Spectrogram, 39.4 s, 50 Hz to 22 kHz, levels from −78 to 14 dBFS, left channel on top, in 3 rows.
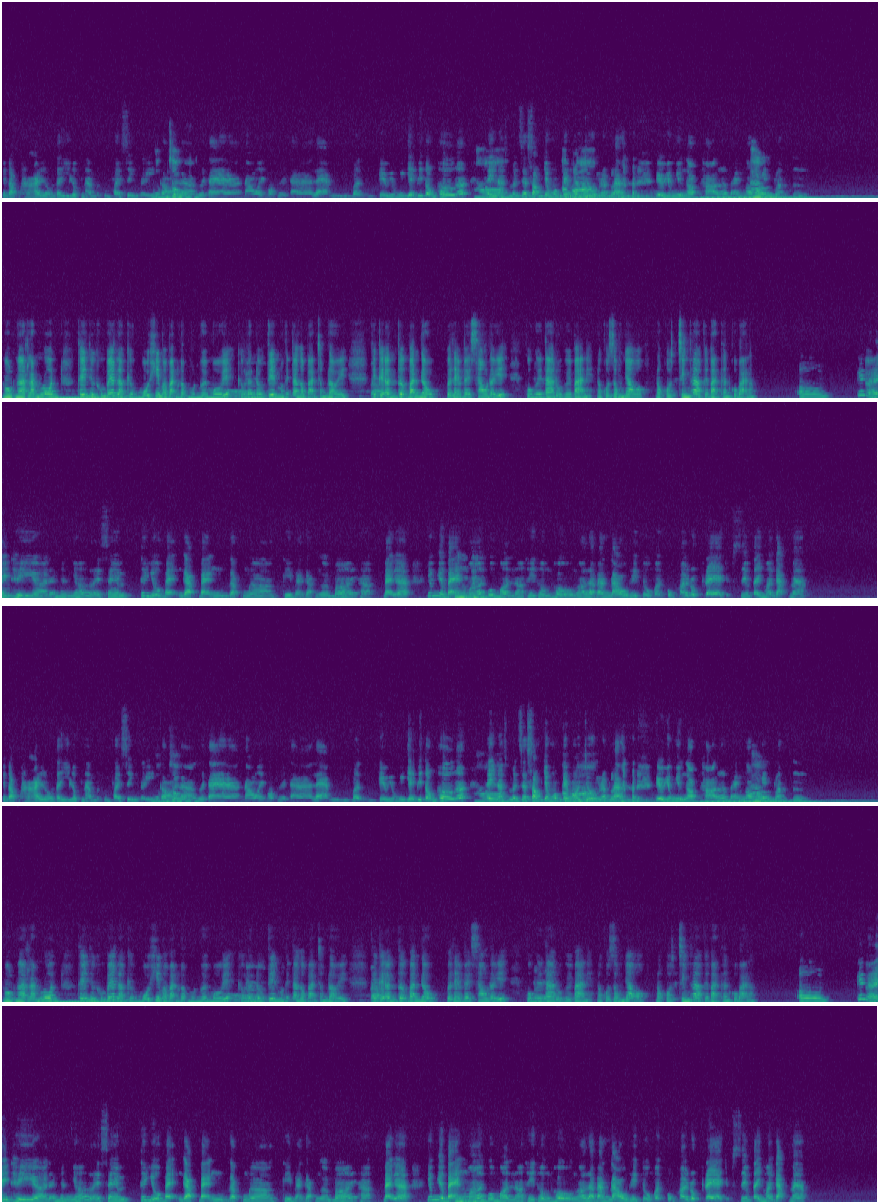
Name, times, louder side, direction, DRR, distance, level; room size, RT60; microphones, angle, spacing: voice 1, 0.0-12.1 16.8-17.1 18.7-18.9 21.1-21.4 25.1-25.5 26.0-37.1 37.4-38.3, right 3 dB, 40° right, 0.5 m, -28 dB
voice 2, 2.3-3.0 7.1-7.7 8.6-8.9 11.2-11.6 13.1-24.4 26.1-26.5 33.1-33.6, left 4 dB, 80° left, 0.6 m, -25 dB
sound 1, 7.8-15.6 16.5-18.3, left 1 dB, 40° left, 0.8 m, -24 dB
3.0 x 2.7 x 3.8 m
head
